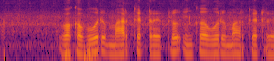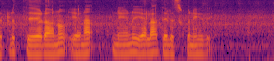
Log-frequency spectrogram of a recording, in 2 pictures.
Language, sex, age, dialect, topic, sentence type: Telugu, male, 18-24, Southern, agriculture, question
